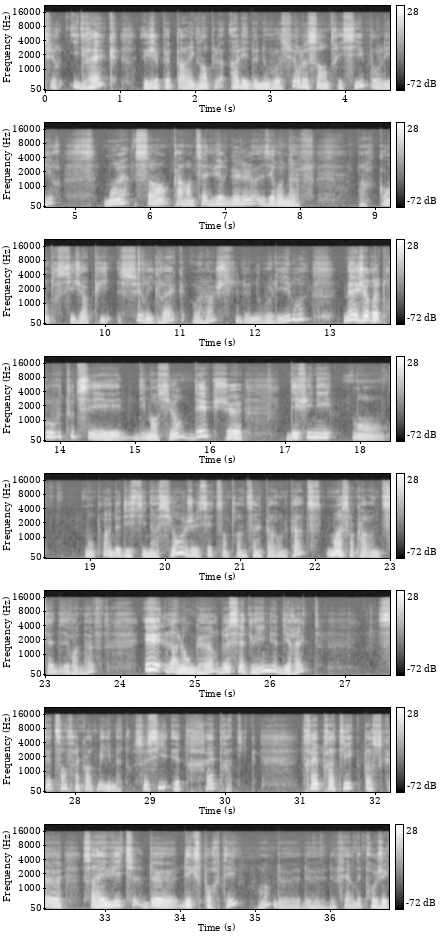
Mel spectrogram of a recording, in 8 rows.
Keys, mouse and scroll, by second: 0.4 y, 10.4 y.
